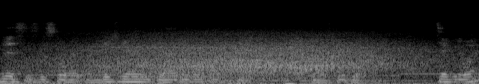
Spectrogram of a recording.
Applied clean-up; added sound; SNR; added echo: none; Train; 1 dB; reverberation time 0.2 s.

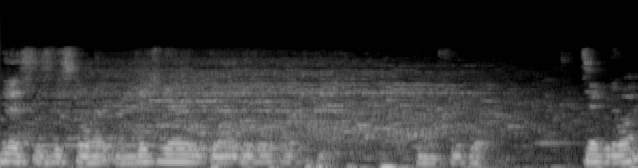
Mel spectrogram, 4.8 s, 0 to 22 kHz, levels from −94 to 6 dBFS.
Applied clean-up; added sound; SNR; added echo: classical method WPE with log-MMSE.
